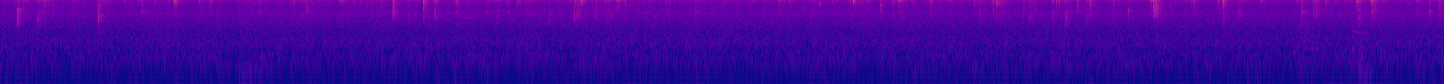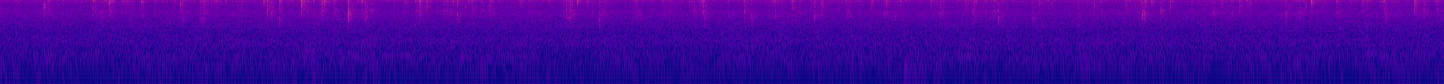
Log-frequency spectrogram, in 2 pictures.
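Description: Steady rain falling through trees onto wet, puddled ground: an even hiss with many separate sharp drop ticks scattered through it.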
